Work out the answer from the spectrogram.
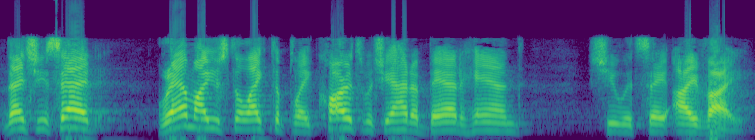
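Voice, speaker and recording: A middle-aged man, a rabbi giving a public talk, telling stories with dry humor and mimicking the people in them. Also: fairly high pitch. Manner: animated, mimics voices in anecdotes. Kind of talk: storytelling lecture with dry humor.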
